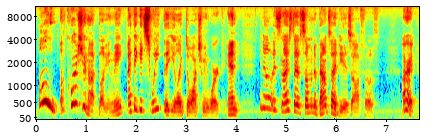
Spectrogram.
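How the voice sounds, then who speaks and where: Performer acting a young fantasy wizard, earnest, flustered, anxious stammer, chatty, very lively pitch, intimate audio drama.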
